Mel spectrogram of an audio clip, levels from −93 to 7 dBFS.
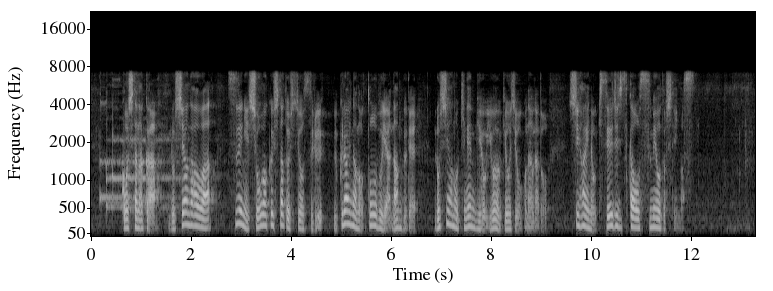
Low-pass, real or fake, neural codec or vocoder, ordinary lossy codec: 7.2 kHz; fake; vocoder, 22.05 kHz, 80 mel bands, HiFi-GAN; none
